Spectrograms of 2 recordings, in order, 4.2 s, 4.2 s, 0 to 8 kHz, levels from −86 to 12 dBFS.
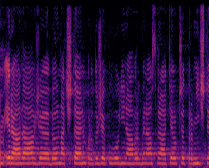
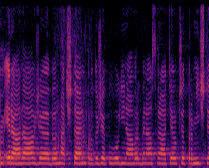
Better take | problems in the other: first | noise reduction (neural separator model SepFormer DNS4)

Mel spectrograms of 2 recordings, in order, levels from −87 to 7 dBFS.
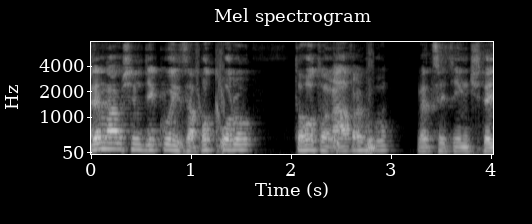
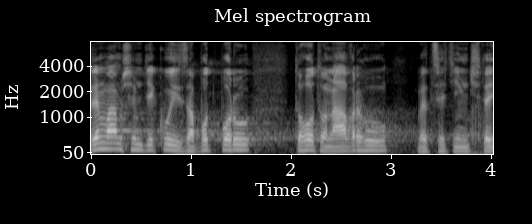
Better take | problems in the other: second | noise reduction (neural mask model DeepFilterNet 3)

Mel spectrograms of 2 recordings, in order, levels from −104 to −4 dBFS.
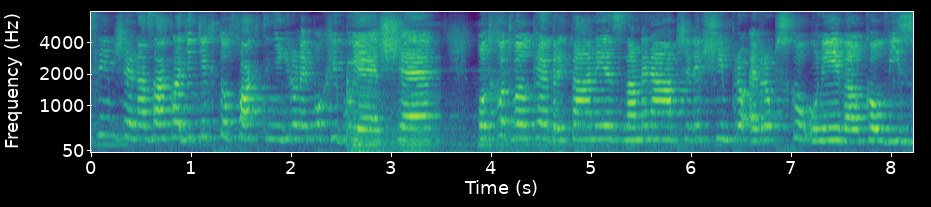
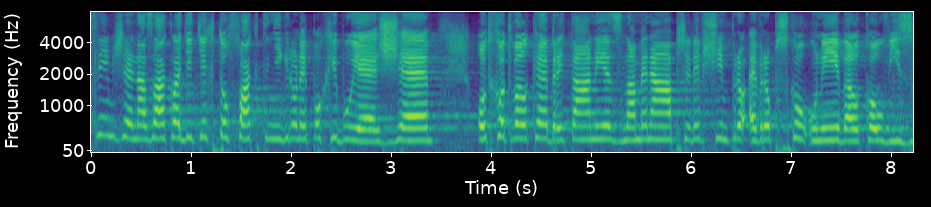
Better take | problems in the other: second | noise reduction (neural separator model SepFormer DNS4)

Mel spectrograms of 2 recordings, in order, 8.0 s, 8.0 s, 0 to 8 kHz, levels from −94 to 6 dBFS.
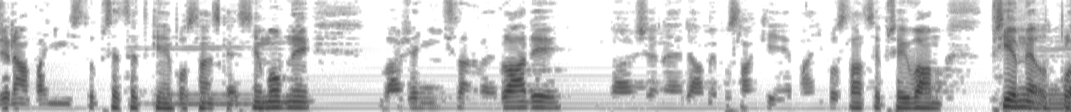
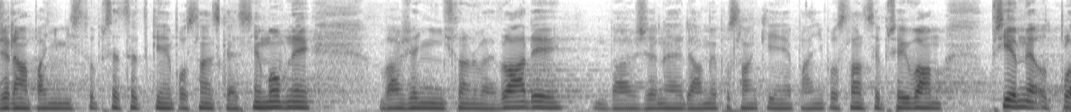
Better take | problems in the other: second | noise reduction (classical method spectral subtraction)

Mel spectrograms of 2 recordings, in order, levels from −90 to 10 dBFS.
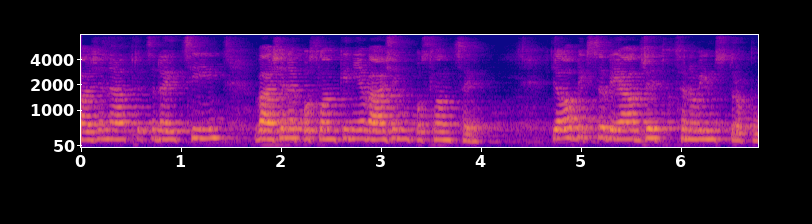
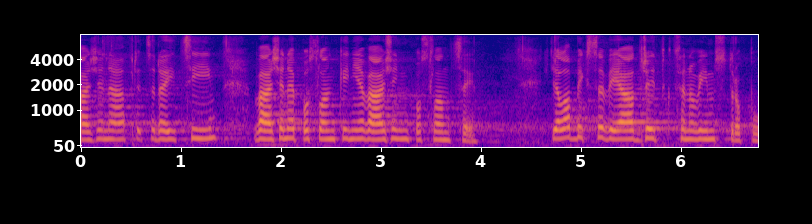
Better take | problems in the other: second | room echo; dies away in 0.6 s

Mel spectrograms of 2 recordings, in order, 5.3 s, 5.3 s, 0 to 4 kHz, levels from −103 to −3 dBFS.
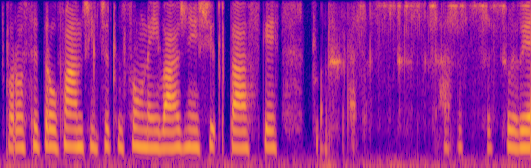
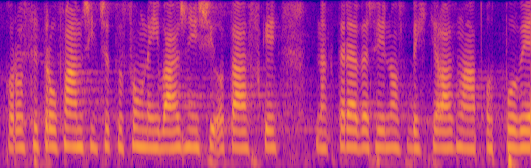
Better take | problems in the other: second | noise reduction (neural diffusion model UNIVERSE++)

